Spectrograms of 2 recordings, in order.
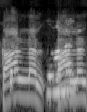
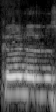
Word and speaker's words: colonel: சார் இது கால்னல் சொல்லாம சார். இல்ல இது வந்து அப்படி சொல்லக்கூடாது. கர்னல்னு சொல்லுவாங்க. கர்னல்.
